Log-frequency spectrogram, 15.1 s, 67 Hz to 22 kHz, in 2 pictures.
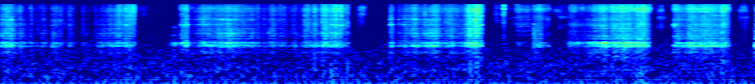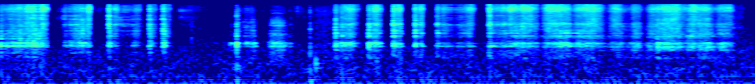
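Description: A bristle brush rubs and dusts the gilded carving on the carved wooden ear or side piece of an antique painted wooden mask. Dry, scratchy brushing strokes come in quick bursts with brief pauses, giving a bright hiss over a steady tone around 1.1 kHz.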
